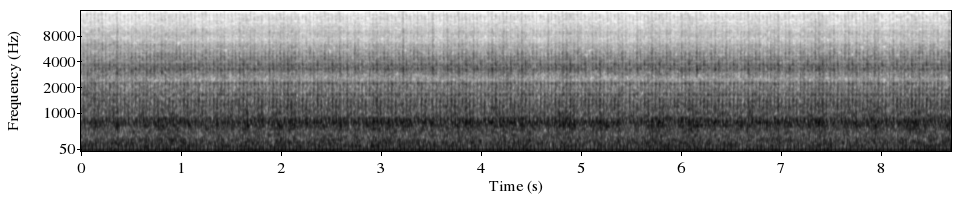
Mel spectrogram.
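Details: Ford Ranger 3.0 NGD diesel at idle; steady idle with a loose, irregular rattle about twice a second from the front of the engine; timing case/gear area noise suspected.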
